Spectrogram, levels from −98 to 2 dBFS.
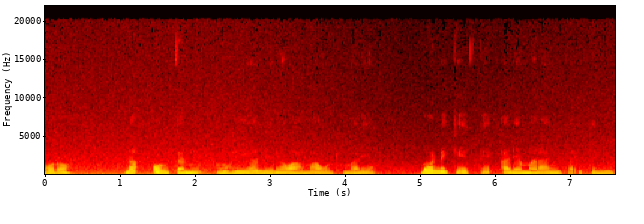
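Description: Nothing is technically wrong with this speech clip.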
